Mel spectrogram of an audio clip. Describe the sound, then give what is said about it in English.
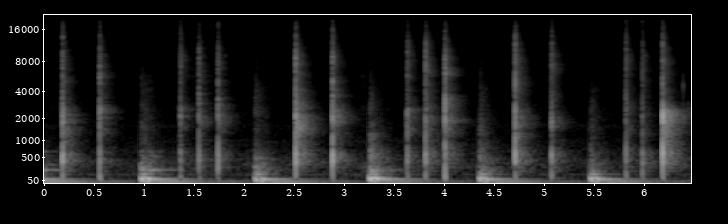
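A steady body percussion ostinato repeats about six times: a low, thudding foot stamp followed by two sharp hand claps in a swaying triple-meter rhythm, with no voices. “Let's think about a body percussion ostinato that can kind of enforce this or reinforce this swaying triple meter thing that we have going on.”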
